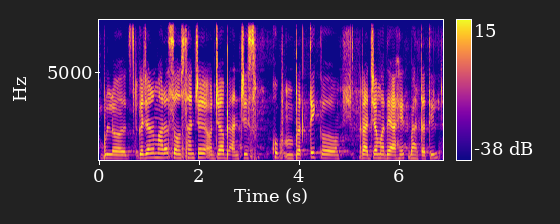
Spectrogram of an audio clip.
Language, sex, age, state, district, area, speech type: Marathi, female, 30-45, Maharashtra, Buldhana, urban, spontaneous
